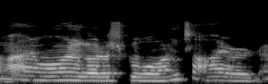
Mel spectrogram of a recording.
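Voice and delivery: mock sleepy, grumbly, tired voice. Retelling what she said lying in bed about school: imitating a grumbly, tired voice. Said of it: "in sort of a grumbly, tired sounding voice".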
